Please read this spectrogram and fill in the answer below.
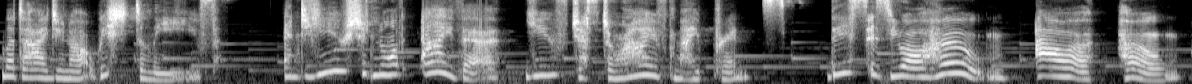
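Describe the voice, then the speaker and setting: An actress voicing an eerie, refined possessed wife in a horror game, with formal, old-fashioned, imploring speech. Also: female voice, high-pitched, animated, slow pace, soft background music, exaggerated voice. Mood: insistent. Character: possessed wife, eerie refined lady ghost clinging to home. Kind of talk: visual novel game voice acting.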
